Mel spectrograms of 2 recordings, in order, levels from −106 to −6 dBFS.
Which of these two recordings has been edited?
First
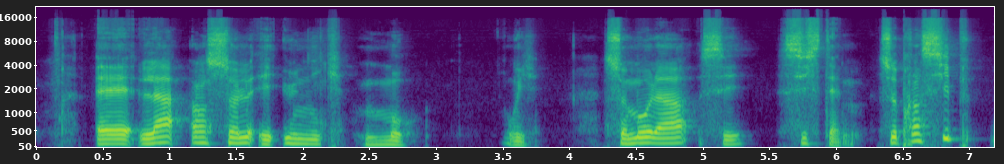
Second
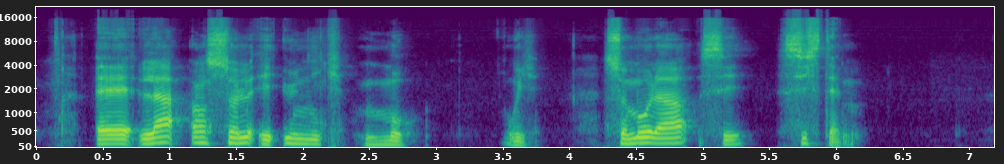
first; 1 cut; at 6.3 s

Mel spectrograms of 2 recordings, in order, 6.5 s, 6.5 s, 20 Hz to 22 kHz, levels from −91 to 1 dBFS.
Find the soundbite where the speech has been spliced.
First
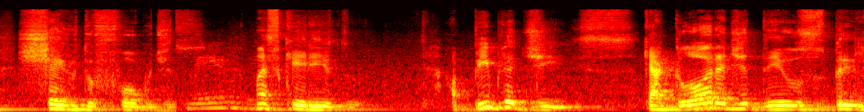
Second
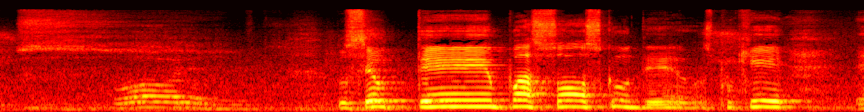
first; 2 cuts; at 1.3 s, 4.8 s

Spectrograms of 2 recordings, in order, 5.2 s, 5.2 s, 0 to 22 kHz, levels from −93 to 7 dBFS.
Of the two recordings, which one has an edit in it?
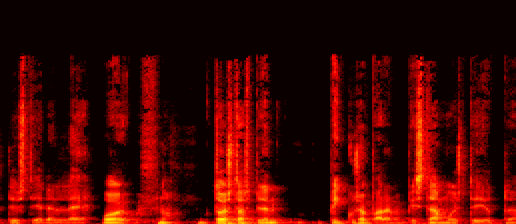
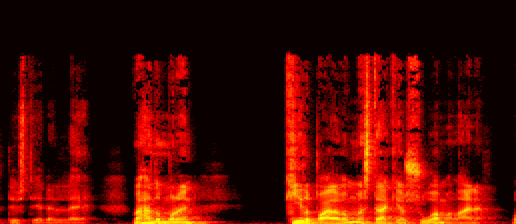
first; 1 cut; at 1.0 s

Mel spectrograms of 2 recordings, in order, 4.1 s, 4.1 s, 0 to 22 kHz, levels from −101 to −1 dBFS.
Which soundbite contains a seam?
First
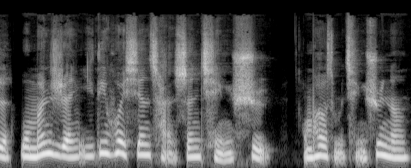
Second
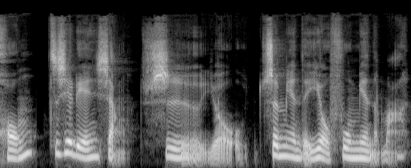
first; 1 cut; at 2.9 s

